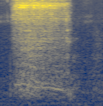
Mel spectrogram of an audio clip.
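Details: Speech therapist's acted demonstration of a student's incorrect /s/ with the tongue coming forward: frontal lisp.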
